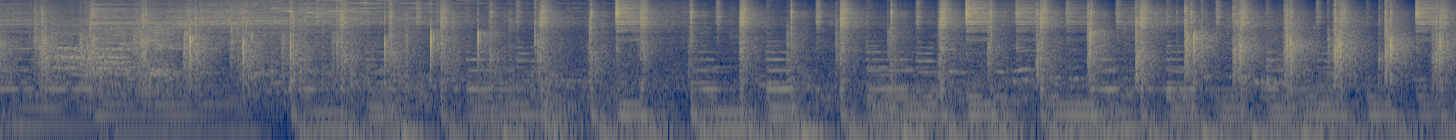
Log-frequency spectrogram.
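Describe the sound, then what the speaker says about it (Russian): Audience applause at a teachers' award ceremony, heard as steady clapping mixed with rhythmic, loud stage music with a strong beat that carries through the whole stretch. "Поддержим ее аплодисментами."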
